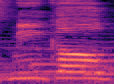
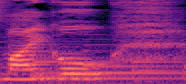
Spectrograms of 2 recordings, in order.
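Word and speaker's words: Sméagol: Some people look at it and think it's Smeagol, but it's actually pronounced Smeagol.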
